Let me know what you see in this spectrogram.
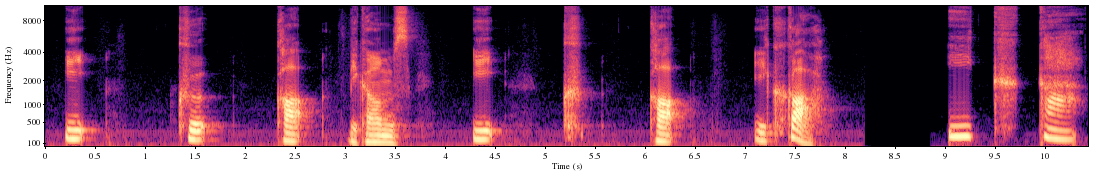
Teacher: we do not engage our vocal cords for I and U when they are found between any pair of unvoiced consonants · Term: devoiced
